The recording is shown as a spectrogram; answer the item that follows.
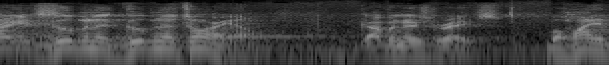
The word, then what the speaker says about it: gubernatorial: But I guess the big race for the Democratic gubernatorial, is that the way you pronounce it?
